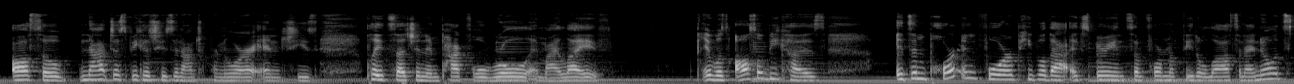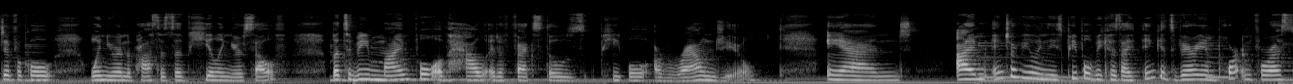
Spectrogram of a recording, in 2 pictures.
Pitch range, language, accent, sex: 175-220 Hz, English, American, female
